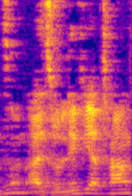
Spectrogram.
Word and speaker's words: Leviathan: Es geht nämlich äh, um das äh, Lied von der Band Vollbeat, und zwar das äh, Lied Leviathan. Ich spreche das bewusst deutsch aus. Wird genauso natürlich der englische Titel auch geschrieben, aber Leviathan halt ausgesprochen.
